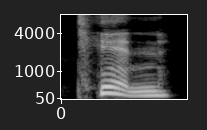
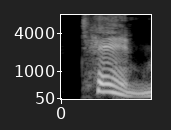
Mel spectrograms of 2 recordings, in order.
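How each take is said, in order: First: It is said in a New Zealand accent. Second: It is said in a Tasmanian accent. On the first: "they say ten in uh New Zealand" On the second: "ten more in in Tasmania"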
